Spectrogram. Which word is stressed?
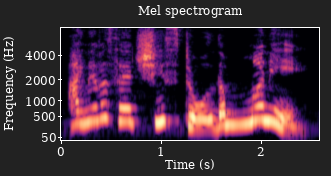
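money. The stress falls on the word money. She stole something else. "which means she stole something else"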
